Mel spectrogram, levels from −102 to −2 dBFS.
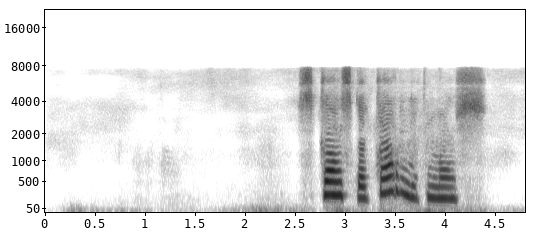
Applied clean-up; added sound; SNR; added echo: neural mask model Resemble Enhance denoiser.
